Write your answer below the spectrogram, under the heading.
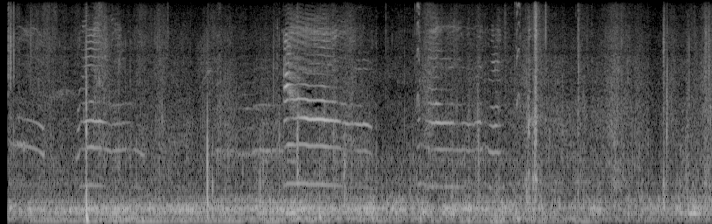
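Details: Timid, low-ranking tuxedo-patterned female cat, a younger sister lodging with a white-and-brown cat family, gives a series of short, clear, harmonic meows, some rising then falling, spaced irregularly over a steady low background rumble.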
